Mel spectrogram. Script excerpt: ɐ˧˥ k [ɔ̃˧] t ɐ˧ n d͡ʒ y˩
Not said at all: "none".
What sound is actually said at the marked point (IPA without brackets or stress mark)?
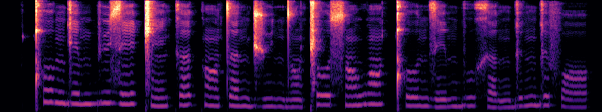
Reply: ɔ̃˧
